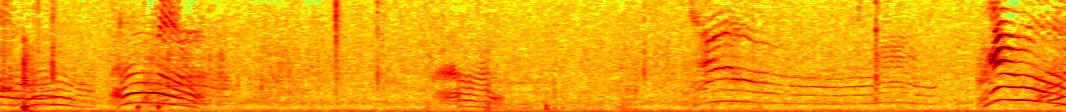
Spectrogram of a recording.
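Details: Impatient kittens, seven waiting in a basket for their meal, meow in short arched cries and one long, level, drawn-out wail near the middle, spaced irregularly over a low background hum.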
